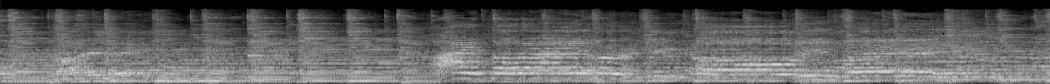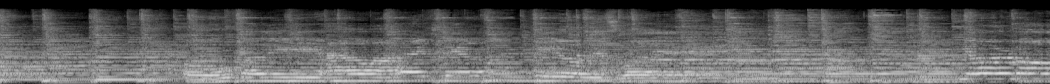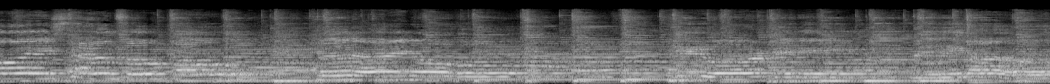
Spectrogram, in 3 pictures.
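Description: Live country band music led by guitar, with a melody line that slides up and down in pitch over a steady bass.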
